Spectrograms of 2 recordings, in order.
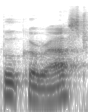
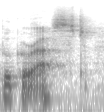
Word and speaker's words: Bucharest: an ah and then bucharest we do an e sound there bucharest um so boo ka rest first syllable stress um now this maybe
